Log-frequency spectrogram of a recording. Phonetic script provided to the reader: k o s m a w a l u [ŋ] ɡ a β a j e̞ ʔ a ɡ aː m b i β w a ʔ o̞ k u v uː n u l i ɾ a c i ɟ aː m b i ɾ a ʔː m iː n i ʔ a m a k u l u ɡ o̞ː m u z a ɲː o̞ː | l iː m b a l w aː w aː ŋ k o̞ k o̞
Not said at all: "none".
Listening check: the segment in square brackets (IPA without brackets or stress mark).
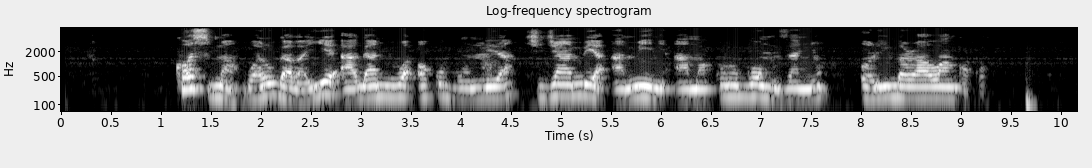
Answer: none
